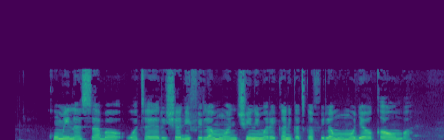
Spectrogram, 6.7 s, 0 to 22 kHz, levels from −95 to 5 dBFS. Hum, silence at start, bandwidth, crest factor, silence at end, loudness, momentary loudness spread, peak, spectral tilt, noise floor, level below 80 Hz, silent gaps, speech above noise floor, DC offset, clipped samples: none; 0.8 s; 11.5 kHz; 16 dB; 0.5 s; -29 LUFS; 6 LU; -14 dBFS; -3.5 dB/octave; -71 dBFS; -72 dBFS; none; 42 dB; under 0.1%; under 0.1%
